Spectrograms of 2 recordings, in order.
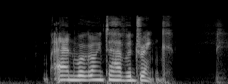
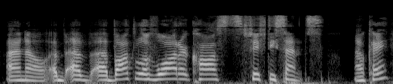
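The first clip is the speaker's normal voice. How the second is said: ordinary talk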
